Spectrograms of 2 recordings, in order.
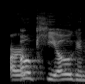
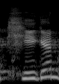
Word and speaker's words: Keoghan: I say Keegan, but I could be wrong. I just look at it and I try to pronounce it with an Irish accent and I go, it's Barry Keoghan.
